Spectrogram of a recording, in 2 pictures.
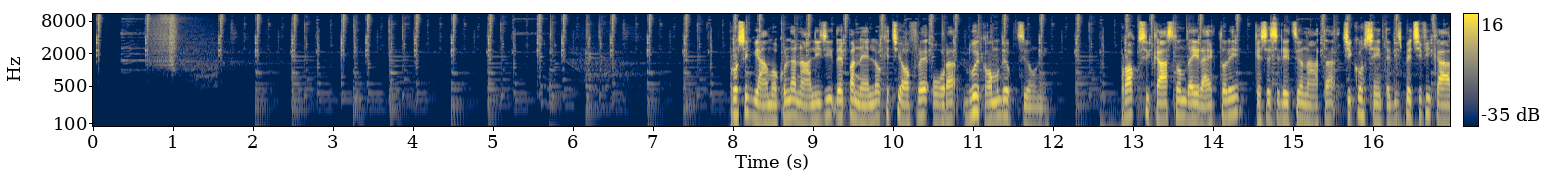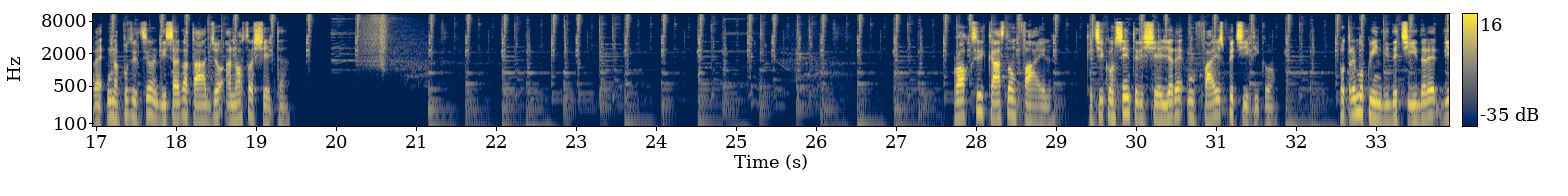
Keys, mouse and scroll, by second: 1.8 space, 9.9 click, 14.6 click, 16.5-19.7 drag, 27.2 click, 28.1 click, 33.7-33.9 drag.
